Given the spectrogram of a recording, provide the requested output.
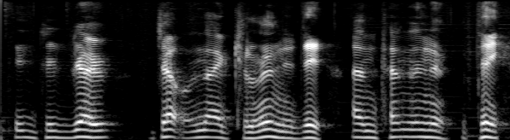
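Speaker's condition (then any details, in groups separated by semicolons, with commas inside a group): Cerebral palsy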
